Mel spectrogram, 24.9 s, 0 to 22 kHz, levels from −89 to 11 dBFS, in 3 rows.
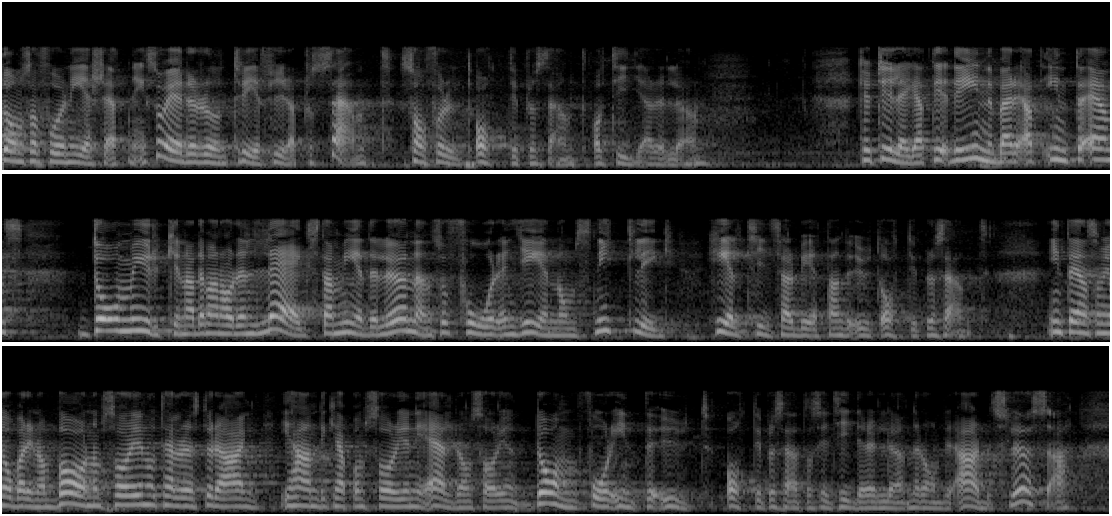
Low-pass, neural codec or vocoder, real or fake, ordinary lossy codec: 7.2 kHz; none; real; none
